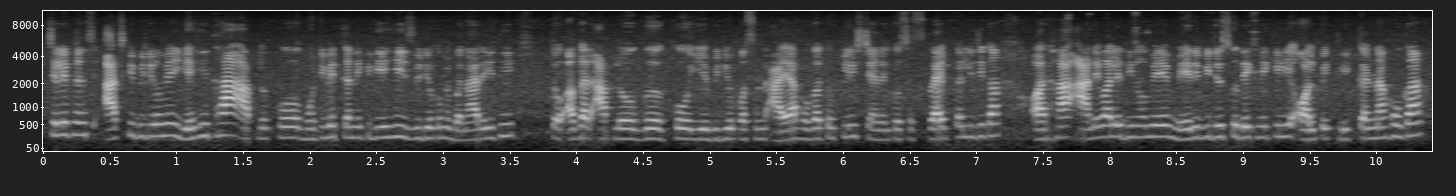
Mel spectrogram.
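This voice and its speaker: A woman's voice: mid-range voice, fairly even intonation, racing, few pauses, highs cut off, a little hiss or hum. A woman YouTuber giving an earnest motivational talk to fellow creators, asking rhetorical questions as she goes.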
